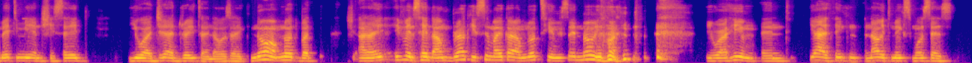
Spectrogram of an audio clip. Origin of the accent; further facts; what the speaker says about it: Uganda; I'm from Uganda, East Africa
